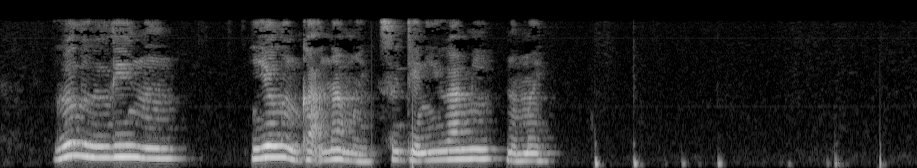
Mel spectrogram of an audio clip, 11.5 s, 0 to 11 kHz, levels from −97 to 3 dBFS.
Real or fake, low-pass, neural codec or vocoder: real; 7.2 kHz; none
